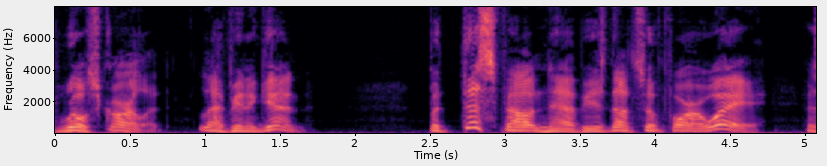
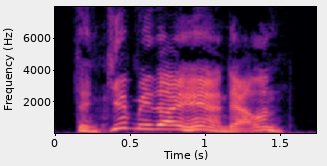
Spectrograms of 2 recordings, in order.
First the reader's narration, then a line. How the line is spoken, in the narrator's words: cried Robin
